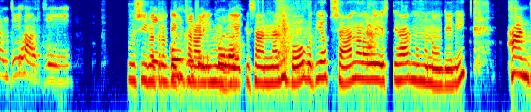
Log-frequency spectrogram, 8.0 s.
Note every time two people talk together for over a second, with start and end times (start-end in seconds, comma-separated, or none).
2.3-3.5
